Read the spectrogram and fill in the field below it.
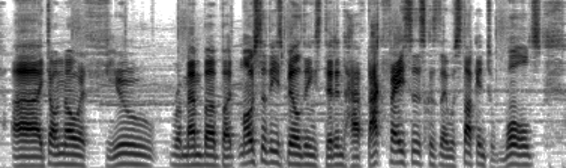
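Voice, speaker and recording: Music plays in the background. A man talks at medium pitch and a fairly slow pace. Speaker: Minecraft streamer. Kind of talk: casual live stream build commentary. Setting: livestream.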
